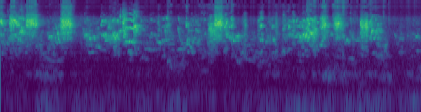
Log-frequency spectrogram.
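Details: Finches at play give bright, high tweets in short bursts with clear whistled peaks, several birds overlapping over a faint low rumble.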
